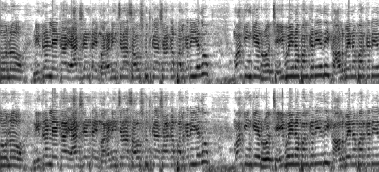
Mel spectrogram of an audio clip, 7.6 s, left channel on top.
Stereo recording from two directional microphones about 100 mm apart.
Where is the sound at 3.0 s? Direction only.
25° left (ahead or behind).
